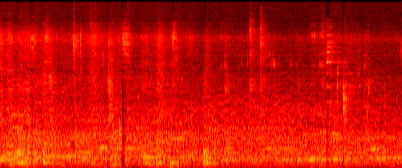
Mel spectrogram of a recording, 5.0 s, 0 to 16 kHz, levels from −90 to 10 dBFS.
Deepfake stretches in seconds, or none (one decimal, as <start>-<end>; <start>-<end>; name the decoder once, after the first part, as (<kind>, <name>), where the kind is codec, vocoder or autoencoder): 0.5-3.5 (vocoder, Vocos); 3.9-4.5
